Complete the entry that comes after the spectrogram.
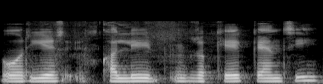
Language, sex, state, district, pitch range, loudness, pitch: Hindi, male, Uttar Pradesh, Shamli, 145-150 Hz, -16 LUFS, 145 Hz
